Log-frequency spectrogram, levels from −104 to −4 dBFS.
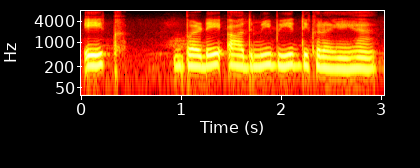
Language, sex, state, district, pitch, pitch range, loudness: Hindi, female, Uttar Pradesh, Shamli, 210 Hz, 195-220 Hz, -17 LUFS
